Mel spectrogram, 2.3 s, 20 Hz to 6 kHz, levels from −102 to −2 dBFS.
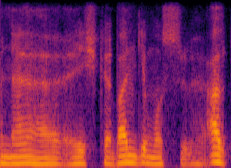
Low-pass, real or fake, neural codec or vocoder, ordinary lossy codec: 5.4 kHz; fake; codec, 16 kHz, 0.8 kbps, ZipCodec; Opus, 16 kbps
